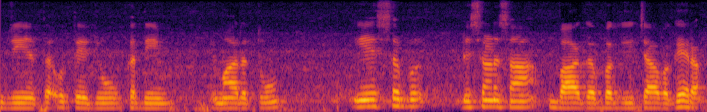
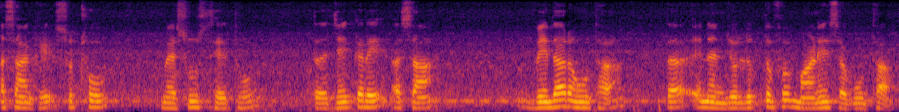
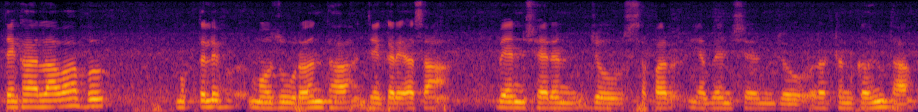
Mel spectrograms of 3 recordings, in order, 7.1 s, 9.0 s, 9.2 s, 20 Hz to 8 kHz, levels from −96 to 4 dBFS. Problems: constant background noise, echo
